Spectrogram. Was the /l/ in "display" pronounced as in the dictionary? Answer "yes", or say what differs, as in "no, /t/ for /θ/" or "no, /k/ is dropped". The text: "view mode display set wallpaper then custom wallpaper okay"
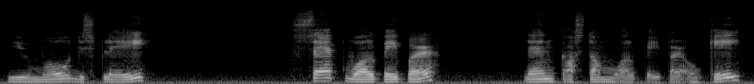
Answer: yes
